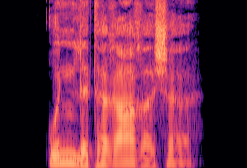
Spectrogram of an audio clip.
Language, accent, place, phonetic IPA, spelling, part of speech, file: German, Germany, Berlin, [ˈʊnlɪtəˌʁaːʁɪʃə], unliterarische, adjective, De-unliterarische.ogg
- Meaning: inflection of unliterarisch: 1. strong/mixed nominative/accusative feminine singular 2. strong nominative/accusative plural 3. weak nominative all-gender singular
